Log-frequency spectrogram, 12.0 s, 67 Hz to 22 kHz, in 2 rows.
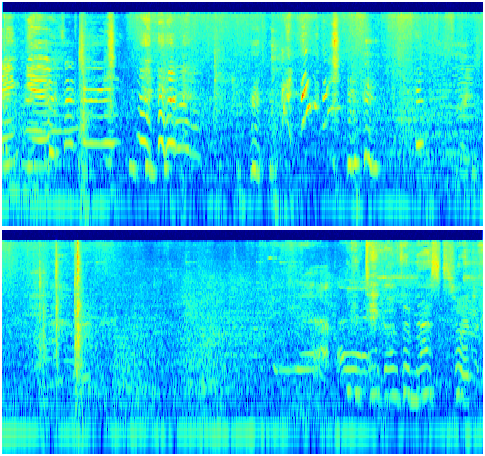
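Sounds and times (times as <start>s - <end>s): low cabin hum: 0.0s - 12.0s
child whining: 9.4s - 11.0s.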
